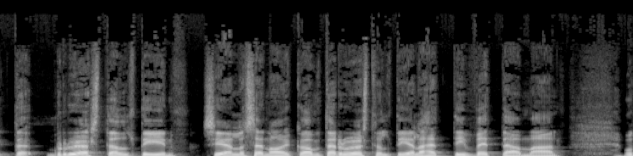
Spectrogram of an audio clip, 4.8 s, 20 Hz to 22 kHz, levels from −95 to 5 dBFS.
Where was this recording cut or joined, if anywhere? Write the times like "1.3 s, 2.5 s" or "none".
1.4 s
